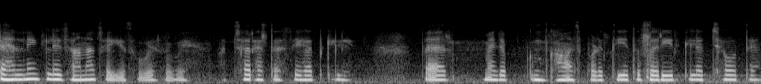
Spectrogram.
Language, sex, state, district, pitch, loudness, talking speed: Hindi, female, Chhattisgarh, Jashpur, 210 Hz, -17 LUFS, 195 wpm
